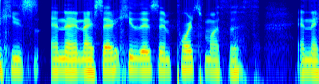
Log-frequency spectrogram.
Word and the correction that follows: Portsmouth: he's like, "No, no, no, that's not how you say it. You say Portsmouth," and I'm I'm still saying it bad, but he corrected me like you guys do all the time.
